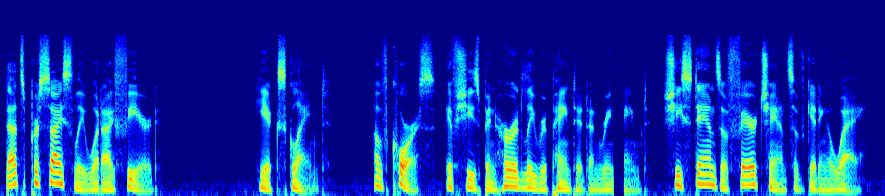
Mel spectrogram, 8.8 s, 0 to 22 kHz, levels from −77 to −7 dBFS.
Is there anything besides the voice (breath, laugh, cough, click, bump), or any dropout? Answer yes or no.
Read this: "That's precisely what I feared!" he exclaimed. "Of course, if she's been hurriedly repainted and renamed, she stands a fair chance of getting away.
yes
